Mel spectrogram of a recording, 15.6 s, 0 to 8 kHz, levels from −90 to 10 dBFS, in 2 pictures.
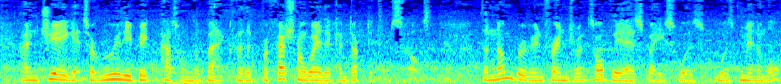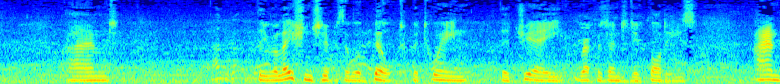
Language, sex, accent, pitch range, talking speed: English, male, British, 135-155 Hz, 150 wpm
